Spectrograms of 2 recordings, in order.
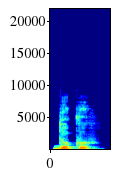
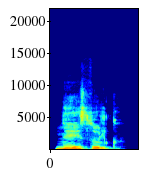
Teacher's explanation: विसर्ग की जो हमारे मुंह से हवा निकलती है वह हवा हमारे कंठ से निकलती है। गले से निकलती है।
